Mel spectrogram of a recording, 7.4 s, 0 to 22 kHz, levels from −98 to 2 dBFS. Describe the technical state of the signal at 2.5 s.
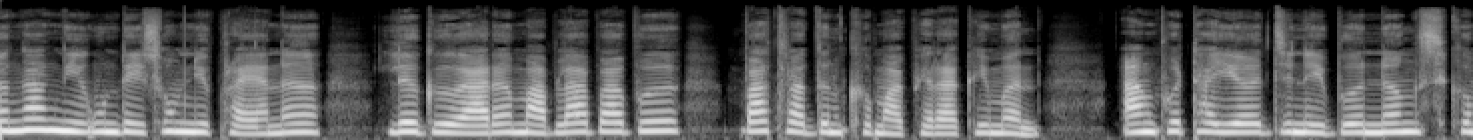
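At 2.5 s the signal is intact, with no dropout, clipping, glitch or other audible fault.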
